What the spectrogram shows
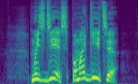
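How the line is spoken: Sudden shout. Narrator (Russian): Вдруг закричал Илья

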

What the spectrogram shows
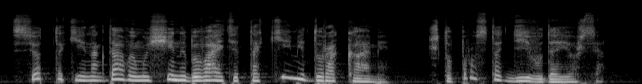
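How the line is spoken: Sighing. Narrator (Russian): вздохнула она

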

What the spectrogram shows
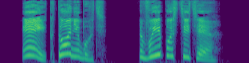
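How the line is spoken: Yelling into darkness. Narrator (Russian): заорала Павла в темноту

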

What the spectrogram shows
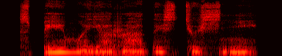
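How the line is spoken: Whispered singing. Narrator (Russian): затянула шепотом Комарова

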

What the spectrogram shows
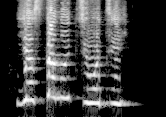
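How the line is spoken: Sudden squeal. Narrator (Russian): внезапно взвизгнула Дайра

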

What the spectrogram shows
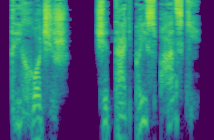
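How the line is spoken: Barely audible whisper. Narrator (Russian): повторил он таким же едва слышным шепотом

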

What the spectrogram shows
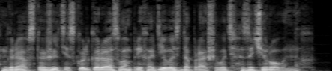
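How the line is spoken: Baron's weary question. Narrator (Russian): Устало поинтересовался барон

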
